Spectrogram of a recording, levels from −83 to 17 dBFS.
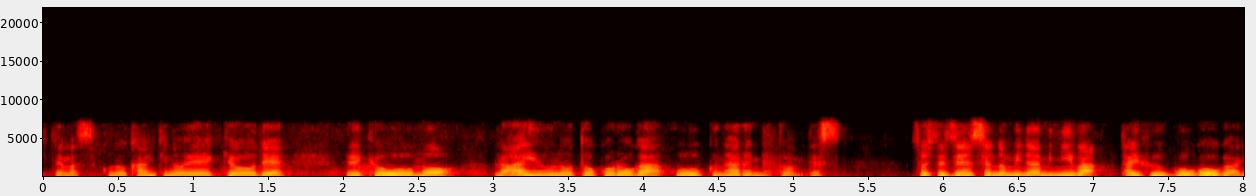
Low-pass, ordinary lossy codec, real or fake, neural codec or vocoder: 7.2 kHz; Opus, 16 kbps; real; none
